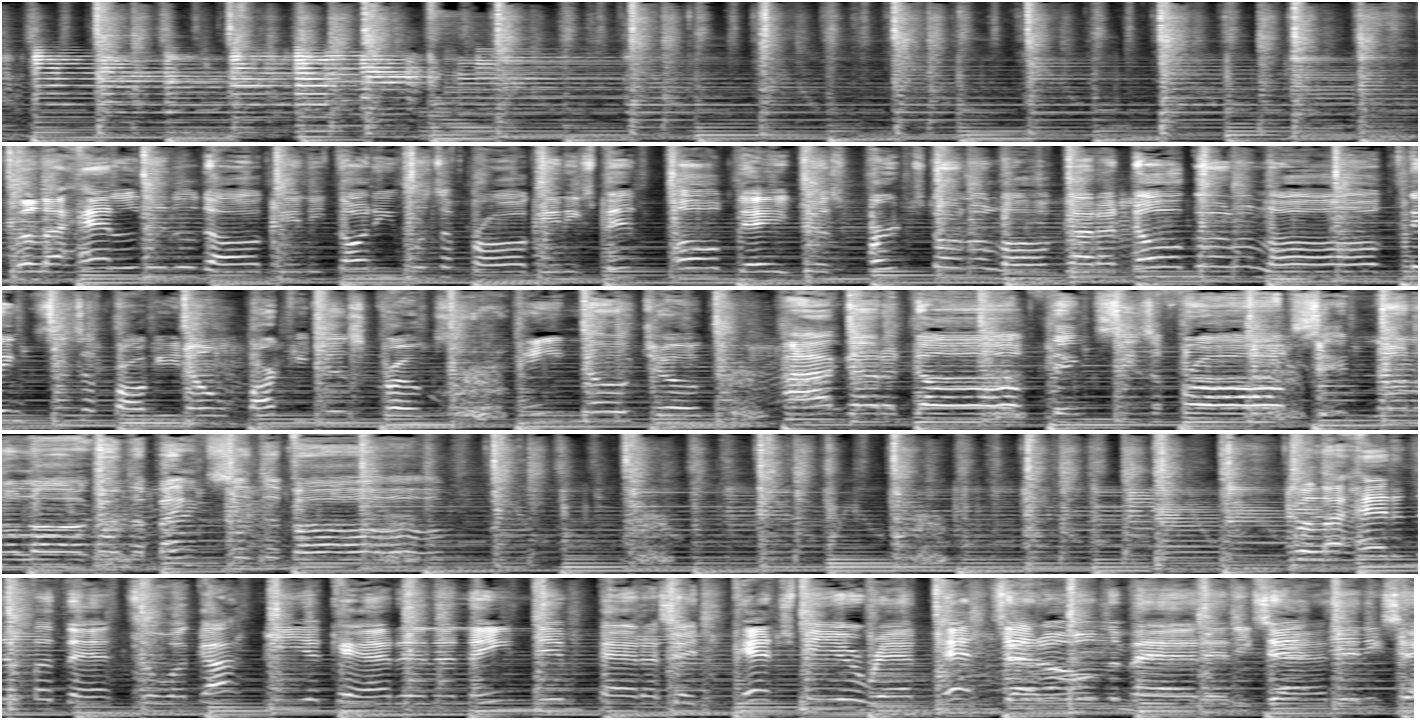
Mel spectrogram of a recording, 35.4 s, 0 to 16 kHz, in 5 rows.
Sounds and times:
Music: 0.0s - 35.3s.

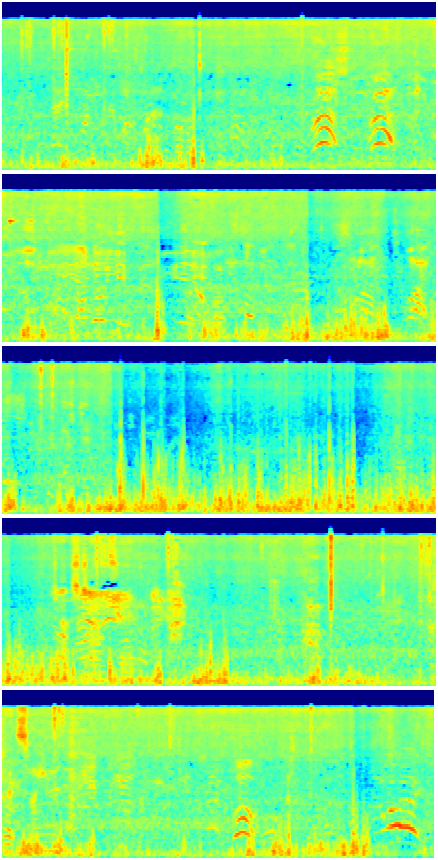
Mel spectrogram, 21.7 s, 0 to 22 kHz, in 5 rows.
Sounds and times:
Wind: 0.0s - 21.6s.

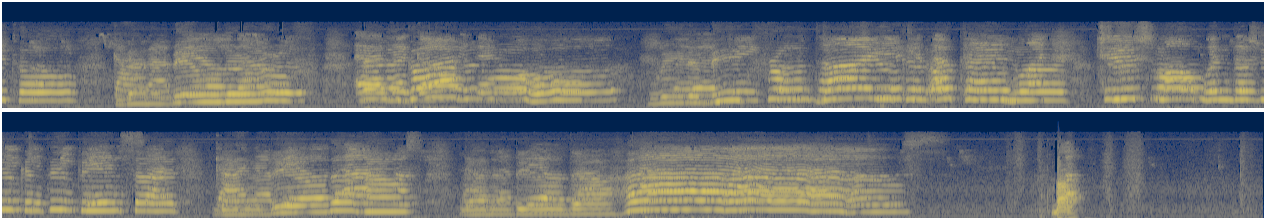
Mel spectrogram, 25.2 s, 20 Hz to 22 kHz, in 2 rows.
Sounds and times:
Child singing: 0.0s - 22.0s
Female singing: 0.0s - 22.1s
Speech: 23.1s - 23.5s.

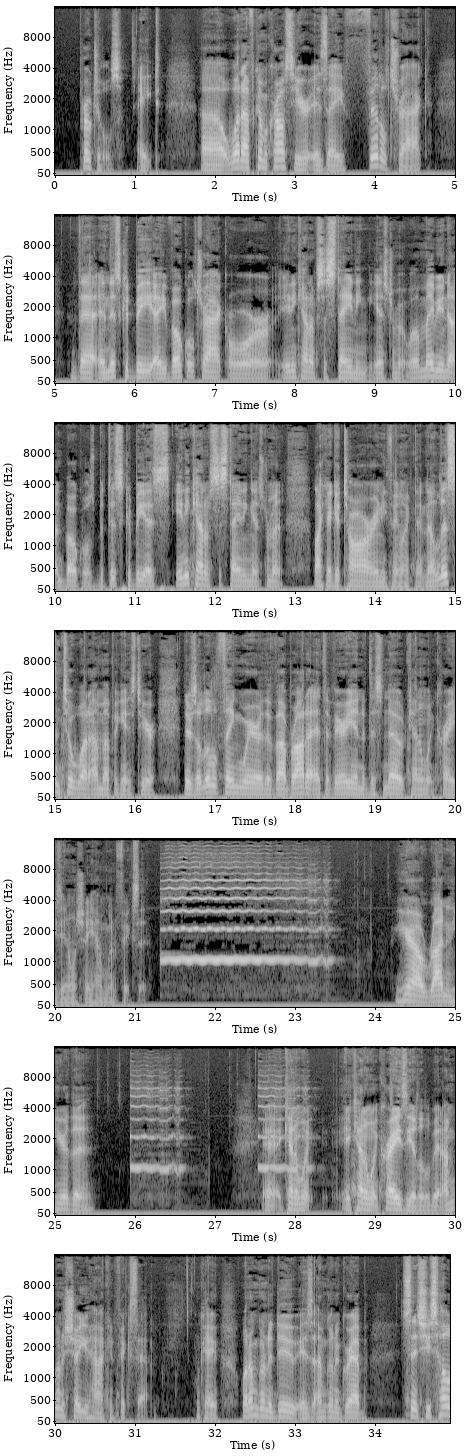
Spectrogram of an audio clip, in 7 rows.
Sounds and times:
Speech: 0.3s - 21.2s, 24.2s - 25.5s, 27.6s - 34.9s.

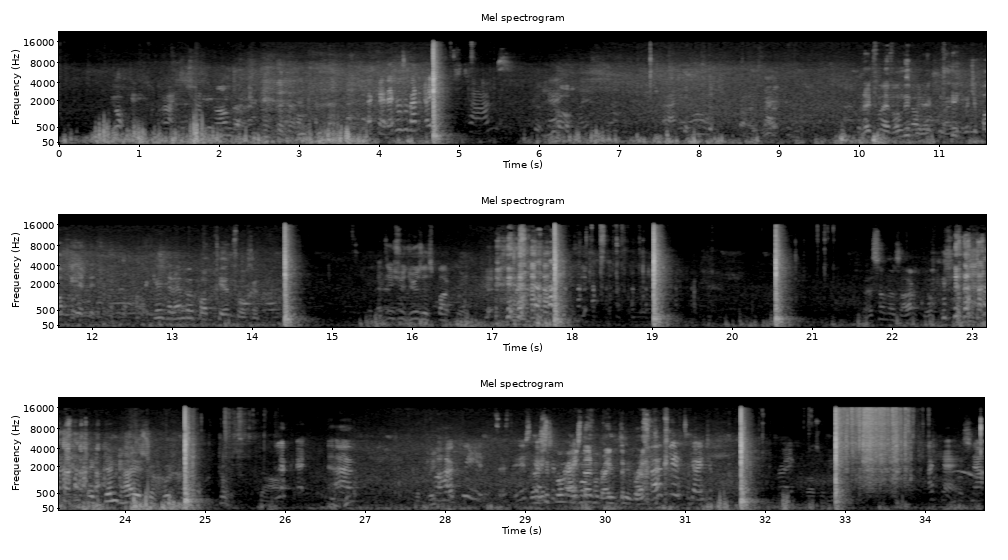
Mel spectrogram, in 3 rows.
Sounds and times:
Whack, thwack: 4.7s - 5.0s, 14.4s - 14.8s, 17.8s - 18.0s, 19.0s - 19.4s, 20.6s - 20.9s, 24.8s - 25.1s, 31.7s - 32.0s.

